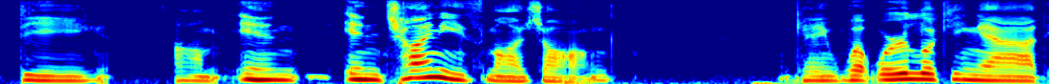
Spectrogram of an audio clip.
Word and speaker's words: Mah Jongg: Maang ma jang.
